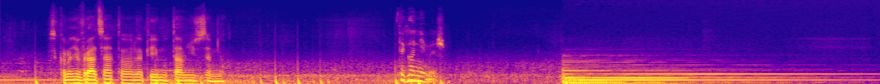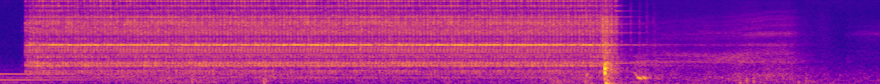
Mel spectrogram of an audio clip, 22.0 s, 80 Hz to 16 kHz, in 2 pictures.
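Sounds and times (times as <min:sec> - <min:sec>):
soft piano: 0:07.0 - 0:11.2
alarm clock ringing: 0:11.3 - 0:19.2
alarm clock switch knock: 0:18.2 - 0:18.8.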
